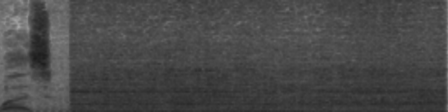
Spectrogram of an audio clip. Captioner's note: ATV revs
